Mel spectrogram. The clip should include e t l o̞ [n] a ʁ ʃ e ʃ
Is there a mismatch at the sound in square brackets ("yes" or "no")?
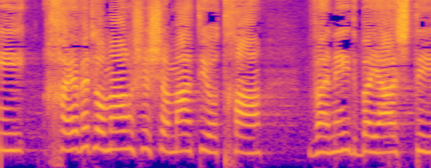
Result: yes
